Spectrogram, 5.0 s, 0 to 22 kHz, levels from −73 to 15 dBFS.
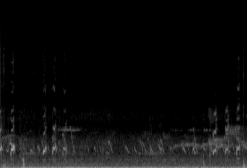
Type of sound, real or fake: real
